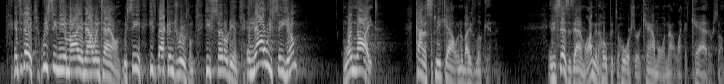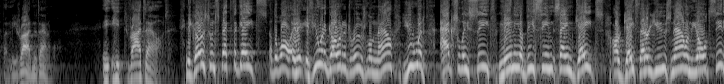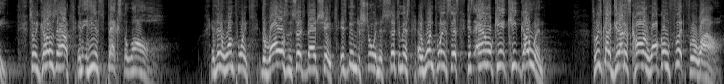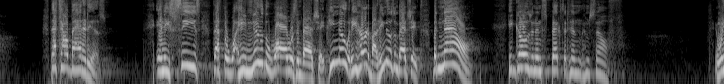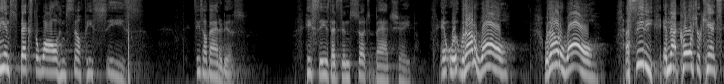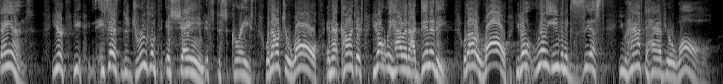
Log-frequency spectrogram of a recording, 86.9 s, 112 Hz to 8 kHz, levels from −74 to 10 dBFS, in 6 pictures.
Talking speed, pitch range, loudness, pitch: 185 wpm, 180-255 Hz, -16 LUFS, 220 Hz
